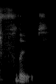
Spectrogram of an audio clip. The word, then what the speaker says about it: fluyt: That's spelled F-L-U-Y-T. It's a Dutch word, but it's pronounced flute.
